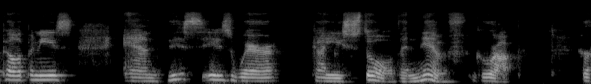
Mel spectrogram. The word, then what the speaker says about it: Callisto: She was a very accomplished young woman, and her name is Callisto. In English, sometimes people say Callisto. So I'll try and say both the English and the Greek pronunciation just so that you know what it's supposed to sound like.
